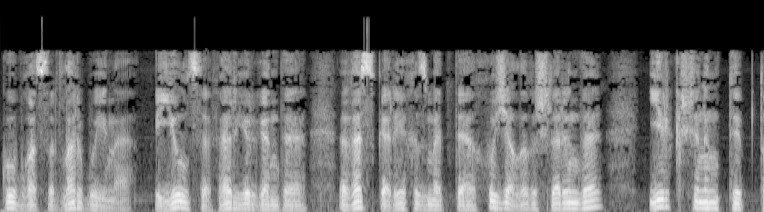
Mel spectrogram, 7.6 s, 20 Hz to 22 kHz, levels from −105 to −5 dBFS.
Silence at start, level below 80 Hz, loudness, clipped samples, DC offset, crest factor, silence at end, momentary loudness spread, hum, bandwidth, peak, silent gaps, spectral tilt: 0 s; -36 dBFS; -17 LUFS; under 0.1%; under 0.1%; 18 dB; 0 s; 11 LU; none; 14 kHz; 0 dBFS; none; -3.5 dB/octave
